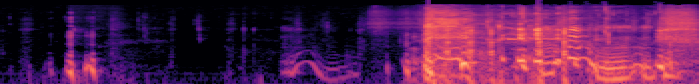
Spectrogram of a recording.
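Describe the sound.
Chewing of small pickled chili peppers (guindillas): a few short, soft crunchy bites and mouth clicks, then people talk loudly over the chewing.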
